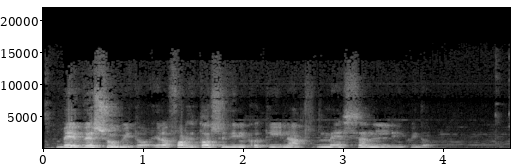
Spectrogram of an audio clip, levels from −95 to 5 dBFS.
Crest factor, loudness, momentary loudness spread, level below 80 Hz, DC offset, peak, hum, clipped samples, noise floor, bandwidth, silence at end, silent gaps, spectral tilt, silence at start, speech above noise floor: 16 dB; -21 LUFS; 12 LU; -52 dBFS; under 0.1%; -6 dBFS; none; under 0.1%; -58 dBFS; 14.5 kHz; 0.8 s; none; -6 dB/octave; 0.15 s; 37 dB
